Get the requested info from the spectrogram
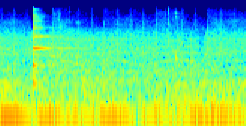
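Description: A metal spoon clinks once against a dish with a short ringing tone, over quiet background music.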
